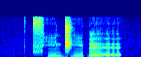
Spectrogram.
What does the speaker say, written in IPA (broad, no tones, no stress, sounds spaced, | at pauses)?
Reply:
t͡sʰ ĩ d͡ʒ ĩ ɗ ɛ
